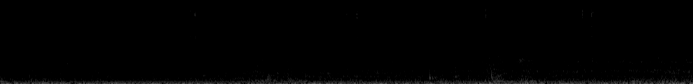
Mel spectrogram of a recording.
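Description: Near silence: a low steady hum with four faint, short clicks spaced a second or so apart.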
